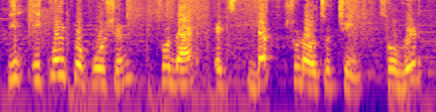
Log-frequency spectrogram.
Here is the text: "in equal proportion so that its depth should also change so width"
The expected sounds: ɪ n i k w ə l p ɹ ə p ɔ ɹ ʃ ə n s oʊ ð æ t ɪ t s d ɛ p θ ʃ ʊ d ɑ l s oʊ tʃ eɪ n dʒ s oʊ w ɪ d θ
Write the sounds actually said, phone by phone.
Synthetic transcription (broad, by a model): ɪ n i k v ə l p ɹ ə p ɔ ɹ ʃ ə n s oʊ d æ t ɪ t s d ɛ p t ʃ ʊ d ɑ l s oʊ tʃ eɪ n dʒ s oʊ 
